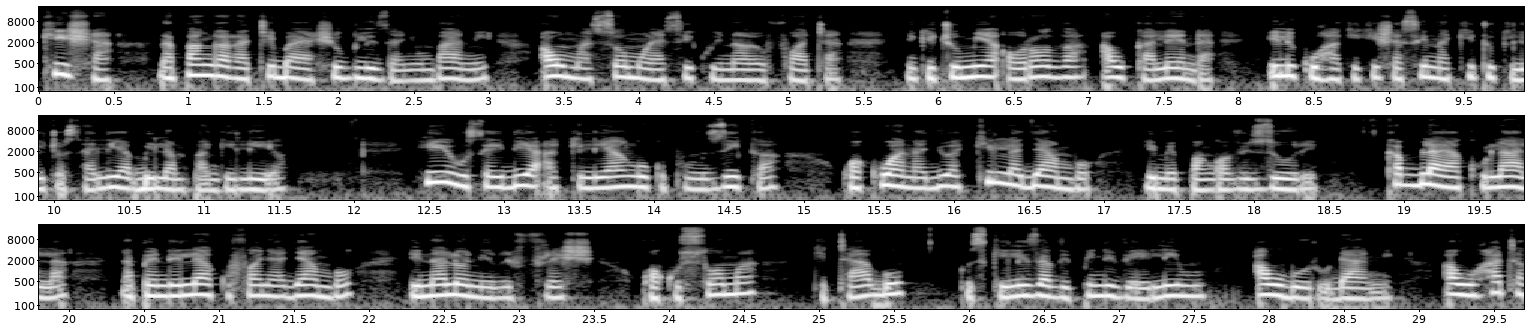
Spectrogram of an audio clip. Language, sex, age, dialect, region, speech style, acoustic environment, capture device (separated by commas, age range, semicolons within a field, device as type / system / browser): Swahili, female, 18-24, Kenya - Mombasa, Kenya, relaxed, nature, mobile / Linux / Chrome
